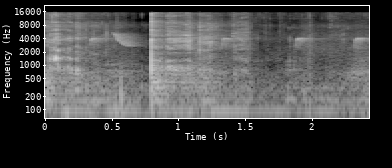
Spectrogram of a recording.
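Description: Steel spoon stirring a sprouted moong bean salad in a metal kadhai, scraping along the pan and clinking against its side, with two sharp clinks: one right at the start and one just under a second in.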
